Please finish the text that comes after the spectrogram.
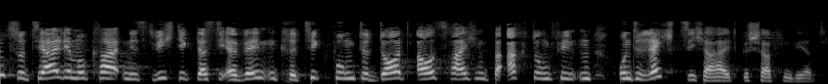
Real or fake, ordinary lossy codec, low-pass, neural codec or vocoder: real; none; none; none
